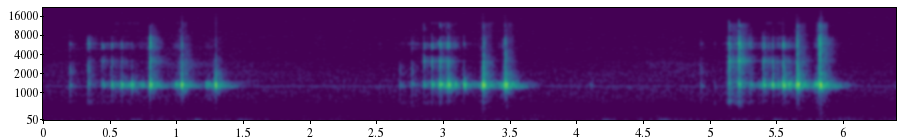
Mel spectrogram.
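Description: A palm-sized, hollow, carved reddish-brown wooden frog guiro is held in one hand while a wooden stick is scraped along its back ridges and tapped on its head. Three short bursts of quick, dry ratcheting clicks come through, each built around a woody, croak-like tone near 1.3 kHz with bright click edges. Quiet gaps separate the bursts.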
